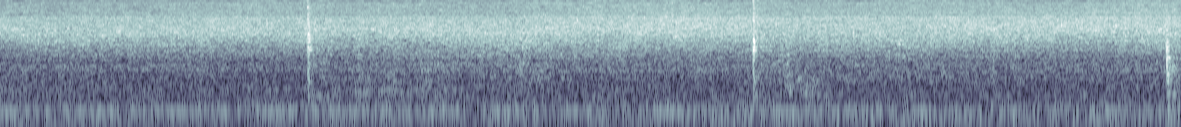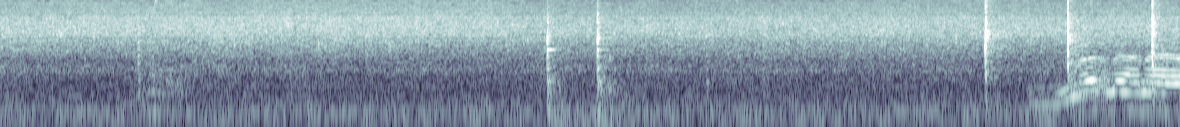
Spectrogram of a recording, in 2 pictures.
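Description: Chicken pieces frying in hot oil in a frying pan: a steady sizzle, with several sharp clicks as a spoon knocks against the pan while the pieces are stirred.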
